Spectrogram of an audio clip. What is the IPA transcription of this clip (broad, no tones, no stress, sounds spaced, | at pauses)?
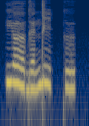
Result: j ɜ ɡ ɛ n d i kː ɨ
